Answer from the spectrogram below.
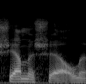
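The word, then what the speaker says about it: Przemyśl: In the Polish language, there are a lot of consonants and very few vowels, but it's pronounced Przemysl.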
